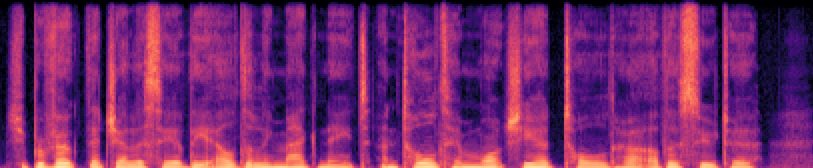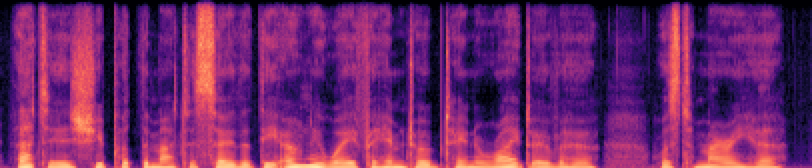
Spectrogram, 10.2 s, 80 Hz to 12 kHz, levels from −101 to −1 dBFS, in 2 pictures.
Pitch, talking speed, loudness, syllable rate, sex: 190 Hz, 240 wpm, -18 LUFS, 6.1 syllables/s, female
